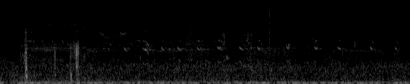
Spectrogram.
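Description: Faint outdoor ambience with a small bird singing a quick run of short high chirps, lasting under two seconds, over a low rumble.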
